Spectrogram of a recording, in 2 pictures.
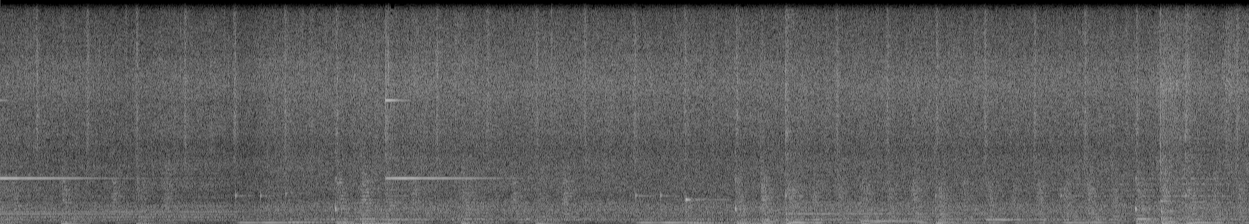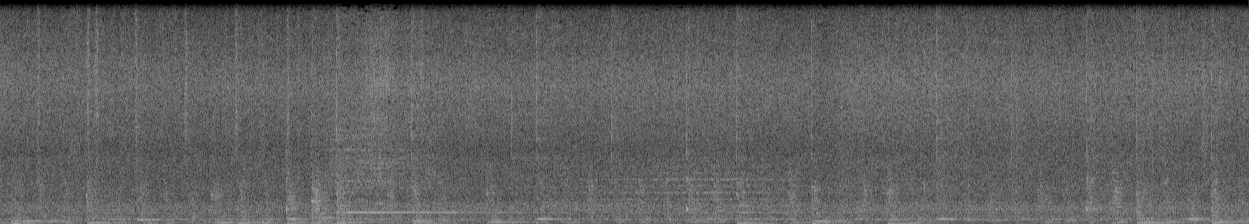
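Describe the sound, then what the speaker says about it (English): A honey bee swarm buzzes in and around a safety cone, a steady droning hum close by for a long stretch with uneven swells and some background rumble. "The bees up here are fanning."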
